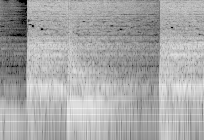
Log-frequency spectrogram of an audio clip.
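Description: Acoustic drum kit played: a loud strike with cymbals about a quarter second in that rings and fades, then another loud strike near the end.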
